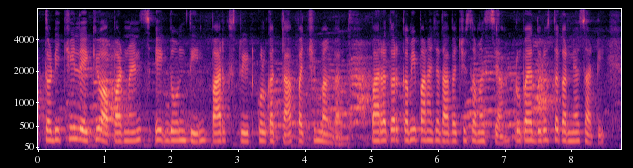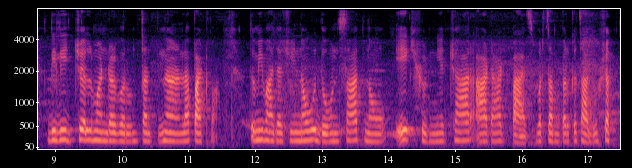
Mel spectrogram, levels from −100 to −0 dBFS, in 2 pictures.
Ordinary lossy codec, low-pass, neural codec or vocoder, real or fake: none; none; none; real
